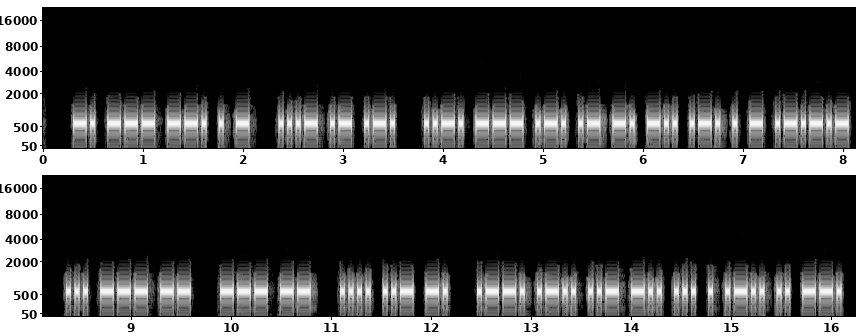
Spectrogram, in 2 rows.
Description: Morse code, heard as a keyed tone, about 28 wpm, 600 Hz. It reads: NOGET VAR FORANDRET. SOM OM HUN PLUDSELIG
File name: Ferie QRQ 28wpm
